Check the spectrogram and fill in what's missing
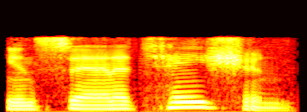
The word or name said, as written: insanitation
